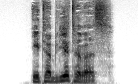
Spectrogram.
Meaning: strong/mixed nominative/accusative neuter singular comparative degree of etabliert
- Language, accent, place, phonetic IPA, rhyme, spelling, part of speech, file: German, Germany, Berlin, [etaˈbliːɐ̯təʁəs], -iːɐ̯təʁəs, etablierteres, adjective, De-etablierteres.ogg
